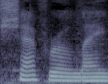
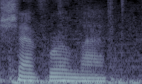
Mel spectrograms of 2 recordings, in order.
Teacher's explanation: the correct pronunciation is Chevrolet with the emphasis on the second syllable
